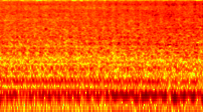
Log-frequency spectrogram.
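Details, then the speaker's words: Squarebody Chevy at a fast idle with the timing a little high. A steady, even rumble with no knocks or misses; earlier rattling came and went as it oiled up. It runs far better. "That's what we like to see right there. How much better it runs now. It's absolutely amazing."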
